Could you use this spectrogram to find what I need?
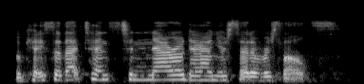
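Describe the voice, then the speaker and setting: A woman speaks at a moderate pace with a medium pitch. She has a plain, everyday voice. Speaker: medical librarian teaching a seminar. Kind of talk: lecture.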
